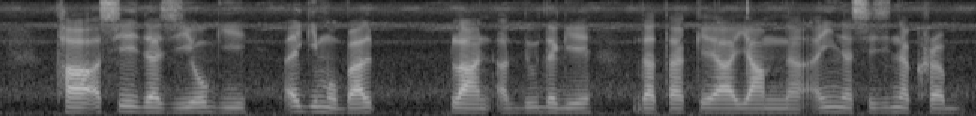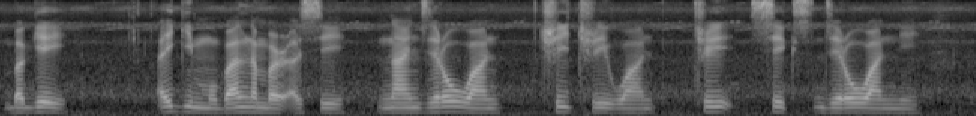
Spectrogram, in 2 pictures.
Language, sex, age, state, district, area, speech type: Manipuri, male, 18-30, Manipur, Chandel, rural, read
